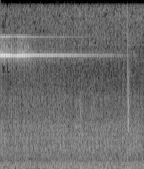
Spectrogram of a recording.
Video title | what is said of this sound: Coin glass, foreign coins, Silver dollar at melt? Fossil rock opens to show both sides of fossil. | this is going to hurt your ears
